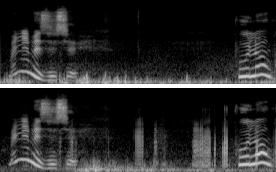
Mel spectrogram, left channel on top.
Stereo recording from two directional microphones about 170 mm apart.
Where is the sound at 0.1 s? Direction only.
20° left (ahead or behind).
